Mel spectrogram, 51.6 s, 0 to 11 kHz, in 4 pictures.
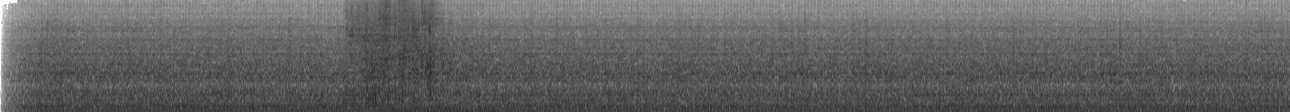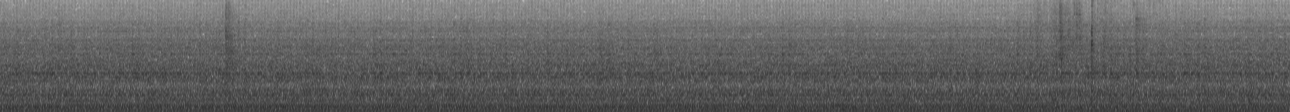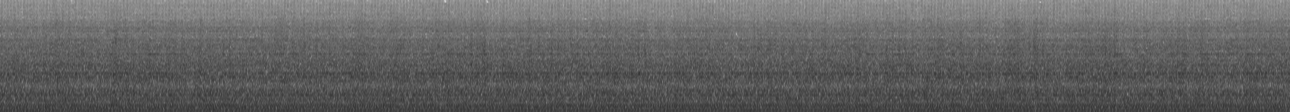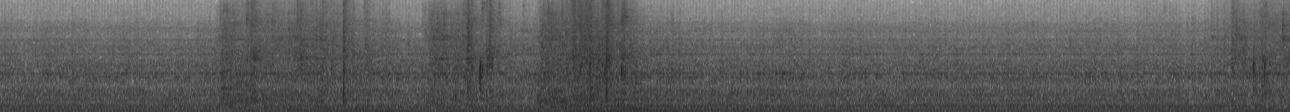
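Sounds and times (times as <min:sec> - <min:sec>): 
industrial woodchipper petrol engine running: 0:00.0 - 0:51.5
industrial woodchipper chipping branches close to fence: 0:02.8 - 0:07.1, 0:13.2 - 0:16.7, 0:22.7 - 0:25.8, 0:40.5 - 0:46.9, 0:50.1 - 0:51.5.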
